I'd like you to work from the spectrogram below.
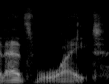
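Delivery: ordinary talk, nothing marked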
